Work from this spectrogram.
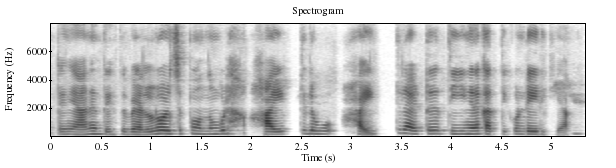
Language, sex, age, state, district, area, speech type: Malayalam, female, 18-30, Kerala, Wayanad, rural, spontaneous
